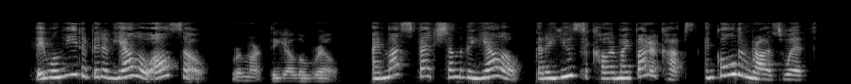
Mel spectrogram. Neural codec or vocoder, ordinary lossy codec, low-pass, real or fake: none; AAC, 32 kbps; 7.2 kHz; real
